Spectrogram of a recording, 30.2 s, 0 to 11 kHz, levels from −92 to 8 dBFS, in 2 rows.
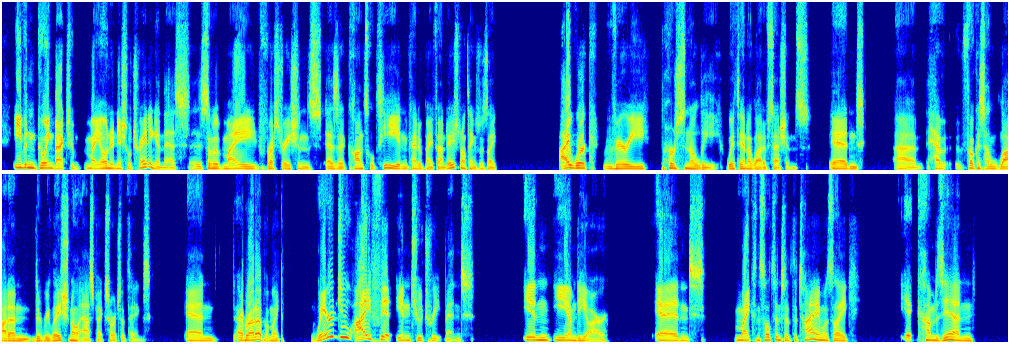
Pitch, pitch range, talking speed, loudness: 130 Hz, 115-150 Hz, 145 wpm, -19 LUFS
